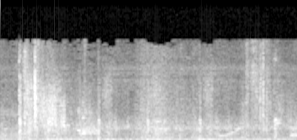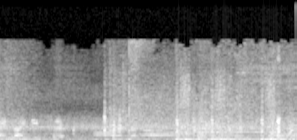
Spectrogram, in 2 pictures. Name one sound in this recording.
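A giant creature rumbles with deep, heavy booms.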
